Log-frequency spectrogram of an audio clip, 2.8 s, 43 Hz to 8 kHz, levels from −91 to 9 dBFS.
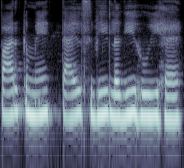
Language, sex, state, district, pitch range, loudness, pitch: Hindi, female, Jharkhand, Palamu, 215-235 Hz, -12 LUFS, 225 Hz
